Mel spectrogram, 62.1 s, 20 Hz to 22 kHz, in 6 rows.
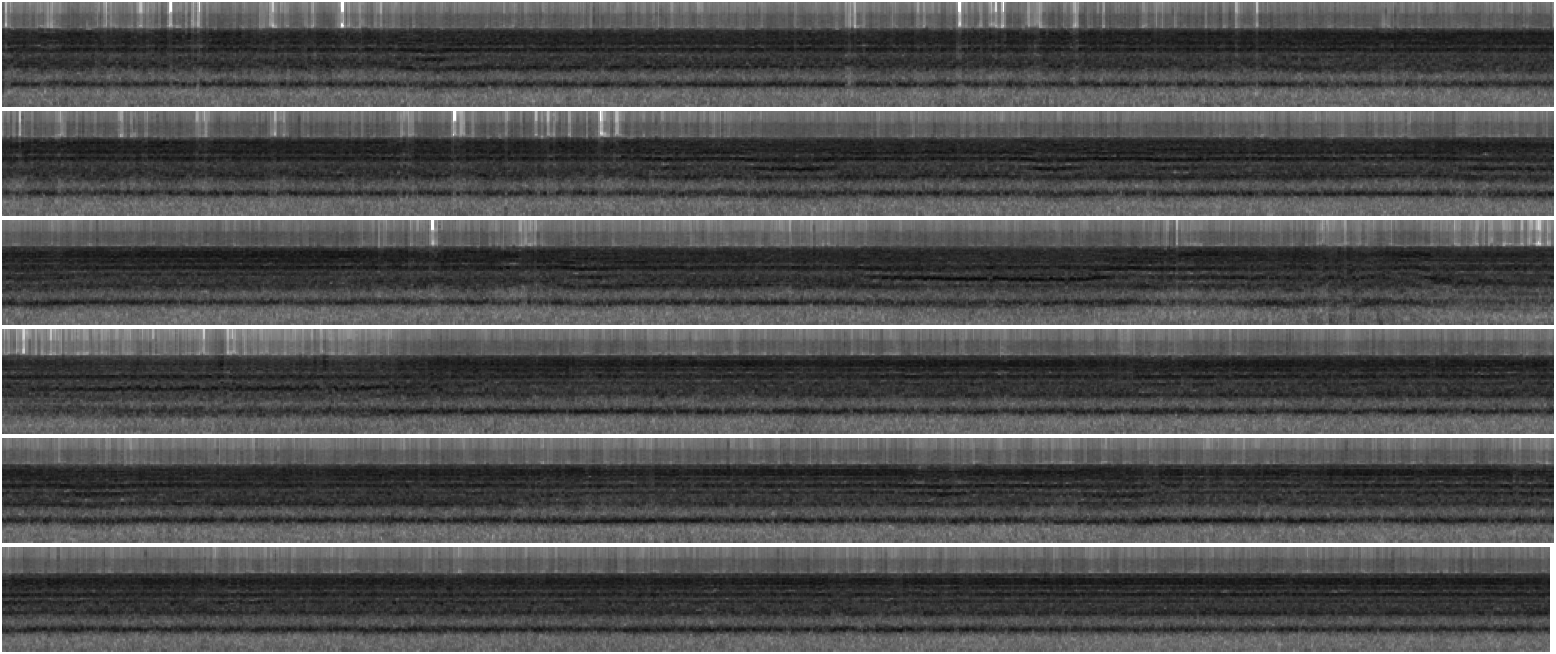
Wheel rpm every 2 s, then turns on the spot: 230, 230, 230, 240, 230, 230, 240, 230, 230, 230, 220, 230, 230, 220, 210, 180, 160, 220, 230, 230, 230, 230, 230, 230, 230, 230, 230, 230, 230, 240, 230.
none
